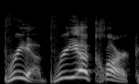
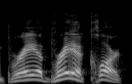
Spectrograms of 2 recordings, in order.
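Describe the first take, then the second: First: "Brea" said as BREE-uh; corrected name pronunciation. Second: "Brea" said as BRAY-uh; mistaken name pronunciation. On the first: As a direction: say "Brea" with a long EE, slowly, BREE-uh. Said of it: "is her name". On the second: Working out how name is said. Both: Shown as a demonstration.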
